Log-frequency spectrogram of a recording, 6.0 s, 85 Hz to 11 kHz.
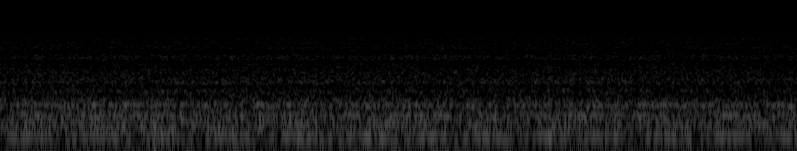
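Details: NVidia GTX 1660 Ti 6GB graphics card after fixing sagging that caused grinding (coil whine): running quietly, faint steady low hum and hiss, no grinding.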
